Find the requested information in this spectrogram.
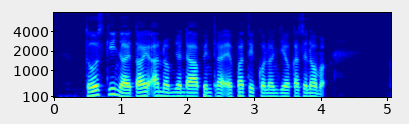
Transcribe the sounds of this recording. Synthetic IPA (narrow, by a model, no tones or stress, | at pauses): t̪oskiɲajt̪ɔjʔa̰nɔmɲɔndapint̪ɾaʔɛ̰pat̪ikːɔlɔɲd͡ʒiɔkasɛnɔma̰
